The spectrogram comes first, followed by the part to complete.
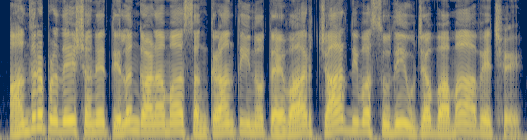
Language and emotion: Gujarati, neutral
